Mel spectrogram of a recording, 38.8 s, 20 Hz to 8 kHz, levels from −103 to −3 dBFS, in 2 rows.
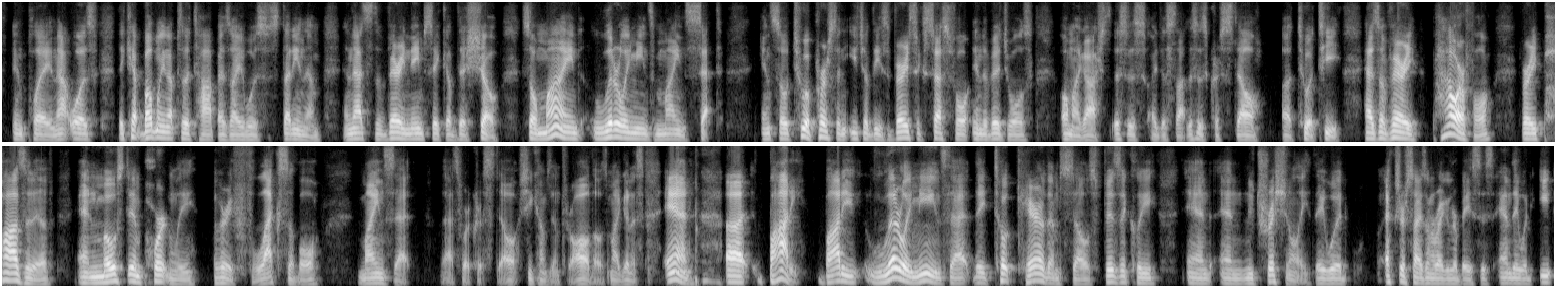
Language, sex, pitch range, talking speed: English, male, 95-115 Hz, 165 wpm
